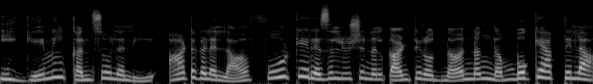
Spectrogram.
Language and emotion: Kannada, surprised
